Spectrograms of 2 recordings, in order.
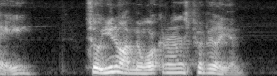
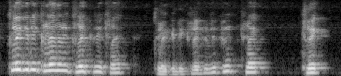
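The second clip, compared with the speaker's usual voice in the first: clicking noises; 3 semitones higher, faster than usual. Retold or imitated. Clicking caulking gun sound effect.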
